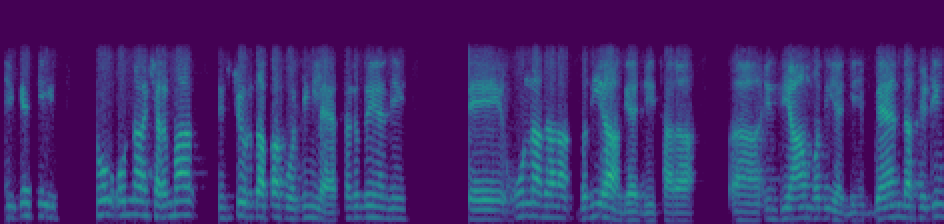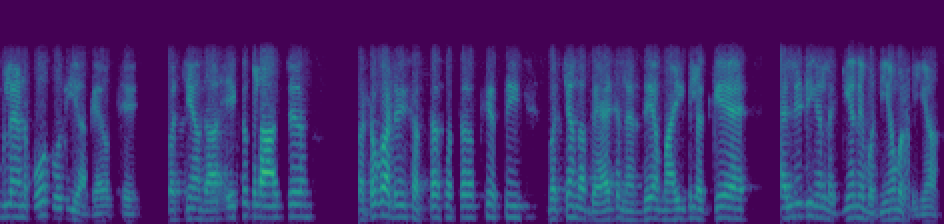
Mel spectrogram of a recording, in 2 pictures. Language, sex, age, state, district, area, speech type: Punjabi, male, 30-45, Punjab, Fazilka, rural, conversation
